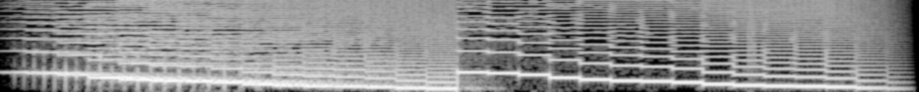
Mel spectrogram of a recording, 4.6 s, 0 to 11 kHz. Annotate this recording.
Retro Melodic Tune 13 Sound
retro, old, computer, sound, loop, melodic, sample, original, cool, school, game, tune, 8bit, effect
